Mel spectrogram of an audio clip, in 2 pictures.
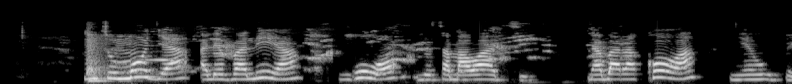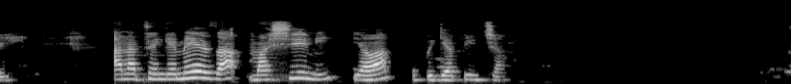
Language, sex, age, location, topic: Swahili, female, 36-49, Mombasa, health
